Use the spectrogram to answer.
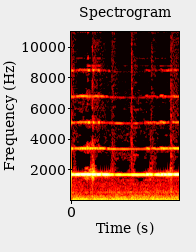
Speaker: this is even easier let's find an open space and step on the brakes hard a few times the abnormal sound will disappear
